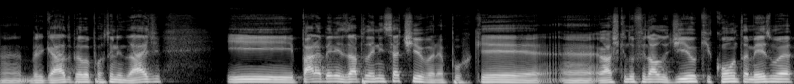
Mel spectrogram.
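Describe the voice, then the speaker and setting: A man talks at a fairly quick pace and medium pitch with ordinary pitch variation, on a very clean recording with a silent background. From Petrópolis, Rio de Janeiro state, Brazil. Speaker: engineer, technical sales professional. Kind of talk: interview podcast. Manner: hesitant, many fillers.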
